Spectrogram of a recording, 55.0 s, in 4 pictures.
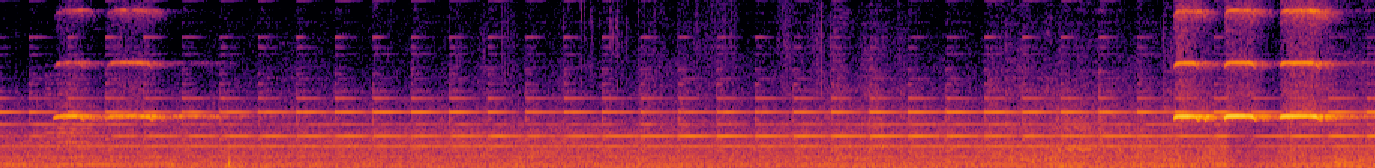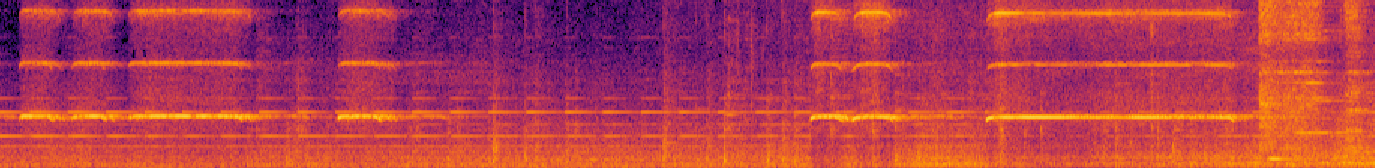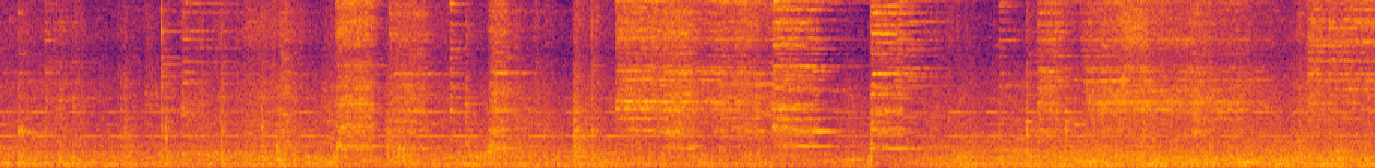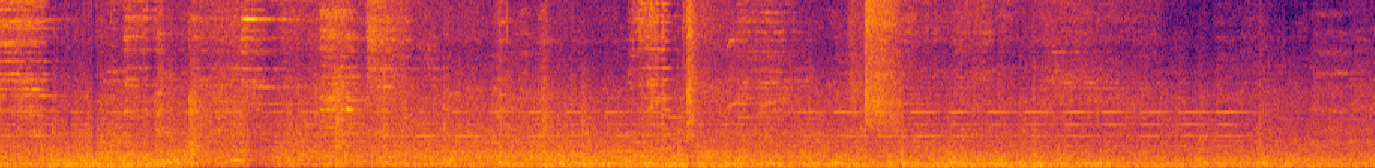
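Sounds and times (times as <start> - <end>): crossing bell ringing: 0.0 - 55.0
diesel locomotives rumbling: 0.0 - 55.0
train wheels squealing and clicking: 0.6 - 2.4, 11.8 - 19.5, 20.4 - 52.6.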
